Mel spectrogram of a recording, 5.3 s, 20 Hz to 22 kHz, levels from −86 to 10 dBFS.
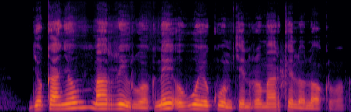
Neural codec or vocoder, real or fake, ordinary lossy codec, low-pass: none; real; none; none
